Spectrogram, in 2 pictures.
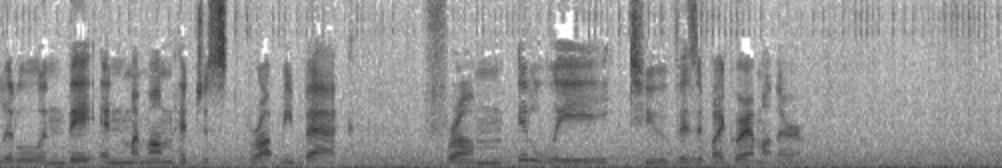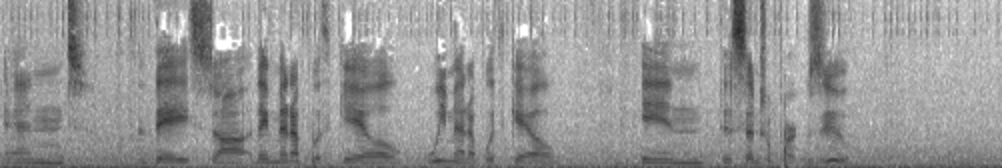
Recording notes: Podcasting in my Van. You'll hear the rough road going by underneath, but hey, it's like you're riding along.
